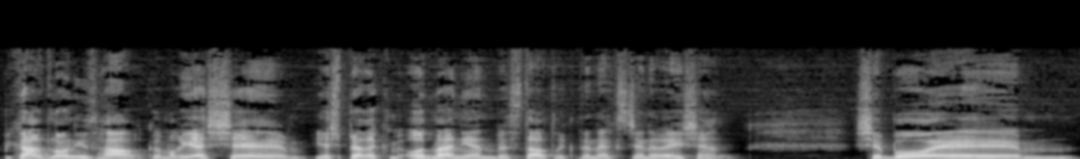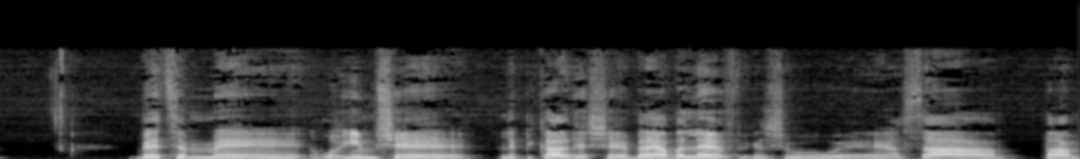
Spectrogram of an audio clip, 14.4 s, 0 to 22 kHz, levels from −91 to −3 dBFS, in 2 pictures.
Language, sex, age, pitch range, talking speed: Hebrew, male, 20-39, 135-175 Hz, 105 wpm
